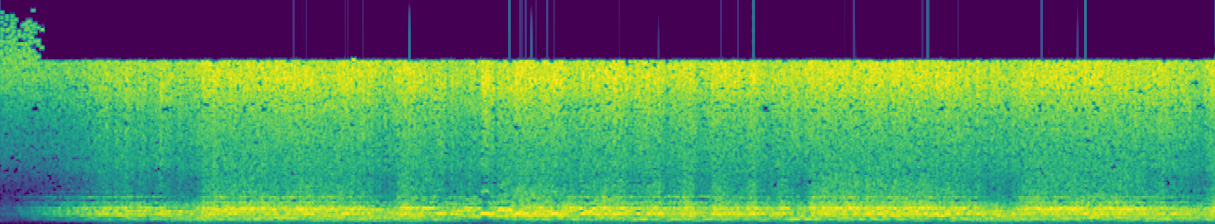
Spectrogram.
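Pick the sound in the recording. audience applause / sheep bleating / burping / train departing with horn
train departing with horn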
